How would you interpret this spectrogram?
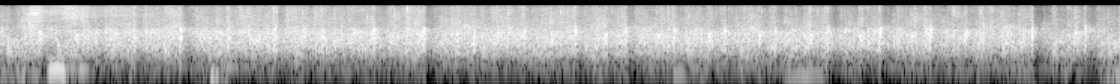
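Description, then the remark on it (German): Sustained audience applause, dense and steady clapping from a crowd, continuing loudly for several seconds without any talking over it. “Also, Chips müssen an der Kasse beim Kauf entfernt werden. Applaus!”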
